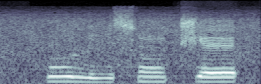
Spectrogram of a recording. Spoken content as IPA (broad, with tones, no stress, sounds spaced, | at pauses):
u˦ l i˨ s ũ˦ t͡ʃ ɛ˦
